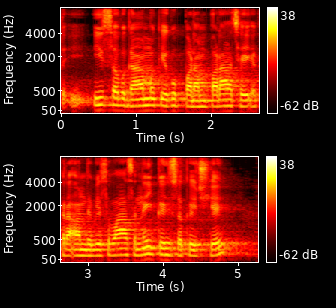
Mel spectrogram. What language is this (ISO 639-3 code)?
mai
